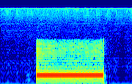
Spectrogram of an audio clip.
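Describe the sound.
A telephone ringing tone sounds on the line as a single loud, steady beep of about one second, alone between stretches of silence.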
